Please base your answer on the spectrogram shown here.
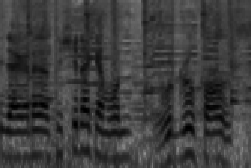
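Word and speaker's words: Hundru Falls: জায়গাটায় যাচ্ছি সেটা কেমন হুন্ড্রু ফলস হন্ড্রু ফলস উচ্চারণটা হন্ড্রু ফলস ব্রিজের ওই পাশে ব্রিজের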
